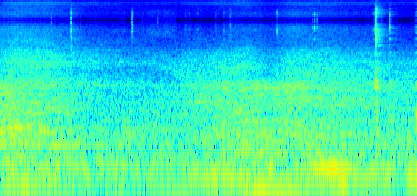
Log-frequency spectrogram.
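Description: Faint scratching and a few light ticks of a snap-off utility knife trimming the corners of window tint film laid on glass, over a steady background hum.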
